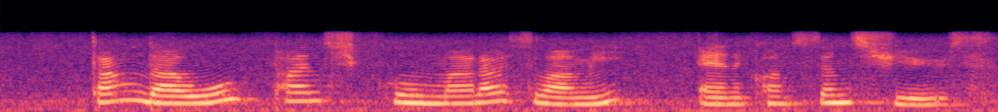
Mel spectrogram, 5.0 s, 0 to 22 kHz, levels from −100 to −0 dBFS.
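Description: No technical faults are audible in this speech clip; the room noise sits about 24 dB below the speech, and the AMR-WB coding at 12.65 kbit/s leaves only light traces.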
